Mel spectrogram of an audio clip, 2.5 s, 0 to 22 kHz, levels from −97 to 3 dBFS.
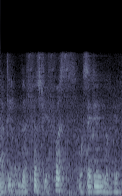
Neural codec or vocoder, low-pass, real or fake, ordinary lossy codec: codec, 16 kHz, 1.1 kbps, Voila-Tokenizer; 7.2 kHz; fake; none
